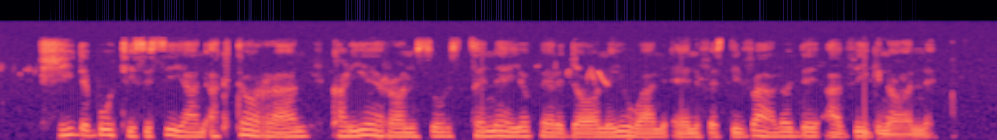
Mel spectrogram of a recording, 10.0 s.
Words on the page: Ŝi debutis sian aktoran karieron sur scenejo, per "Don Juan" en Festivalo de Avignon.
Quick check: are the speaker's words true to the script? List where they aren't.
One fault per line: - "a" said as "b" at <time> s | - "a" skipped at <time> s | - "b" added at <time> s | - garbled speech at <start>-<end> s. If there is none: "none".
none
